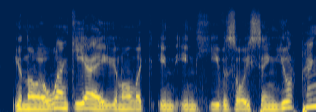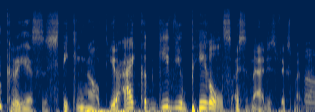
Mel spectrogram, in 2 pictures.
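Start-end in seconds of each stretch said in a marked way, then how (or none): 3.5-6.8 mock Russian man voice with put-on Russian accent. Telling a story about a man treating their back, imitating a russian accent. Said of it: "he talks like this, and he's from Russia".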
